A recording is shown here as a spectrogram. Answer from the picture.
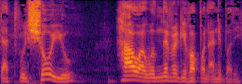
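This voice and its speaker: A somewhat breathy voice in an Arabic accent shows ordinary pitch variation over a quiet background. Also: man. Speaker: military veteran and advocacy speaker. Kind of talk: interview. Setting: studio.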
